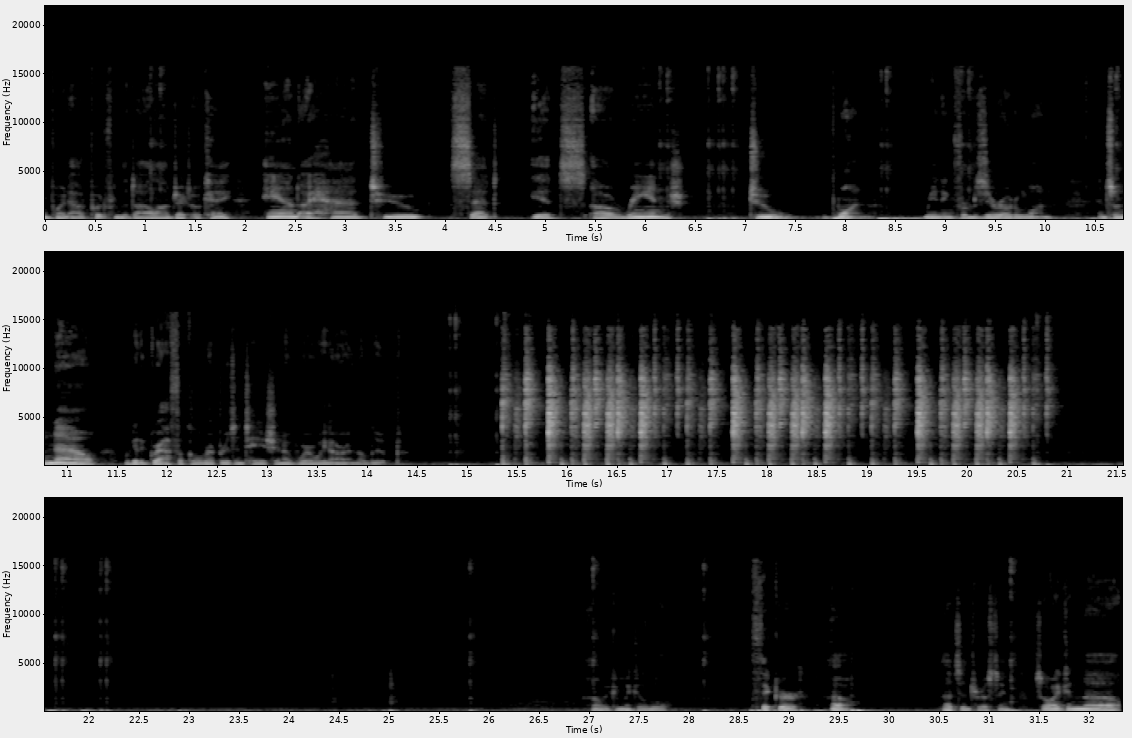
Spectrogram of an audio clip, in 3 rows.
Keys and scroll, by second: 7.9 1.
